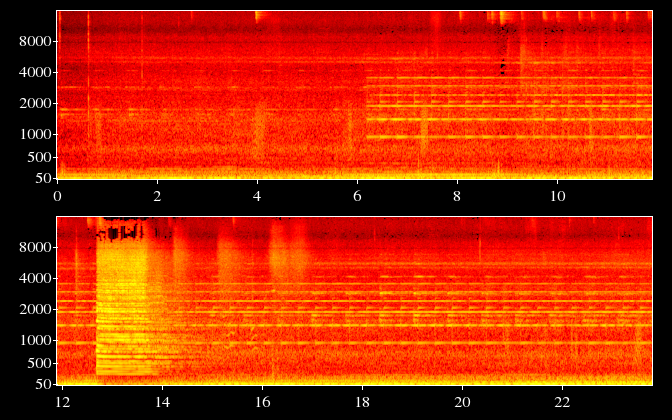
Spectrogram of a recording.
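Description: Union Pacific diesel locomotives on a stack train approaching from a distance, with a steady low rumble throughout. A short blast of the locomotive horn sounds about halfway through.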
